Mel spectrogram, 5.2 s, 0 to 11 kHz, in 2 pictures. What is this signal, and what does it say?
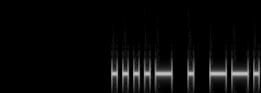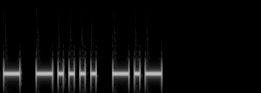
Morse code, heard as a keyed tone, about 22 wpm, 700 Hz. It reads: 4EQ6K
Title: Code Groups - 5 Letter:Numbers - 22wpm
